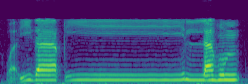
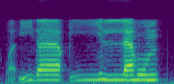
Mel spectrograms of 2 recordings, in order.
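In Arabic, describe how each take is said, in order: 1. حرف المد في 'qeel' يُمَدّ مدًا متوسطًا. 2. حرف المد في 'qeel' يُمَدّ مدًا قصيرًا. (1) "وتوسط، هكذا" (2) "من قصر، هكذا"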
